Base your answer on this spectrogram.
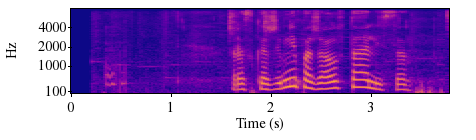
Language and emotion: Russian, neutral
